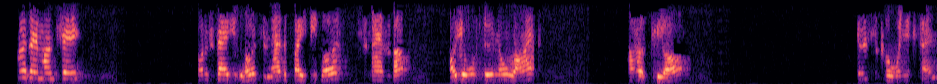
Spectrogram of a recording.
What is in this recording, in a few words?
voicemail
